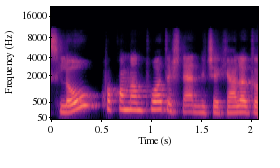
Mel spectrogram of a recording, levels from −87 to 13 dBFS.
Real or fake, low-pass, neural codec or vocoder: fake; 10.8 kHz; codec, 24 kHz, 0.9 kbps, WavTokenizer, large speech release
